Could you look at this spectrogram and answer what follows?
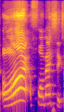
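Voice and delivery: mock Essex greeting, high and loud at the start; imitating an Essex accent, hammed-up; a loud, jokey Essex accent. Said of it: "The accent doesn't do it for me".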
